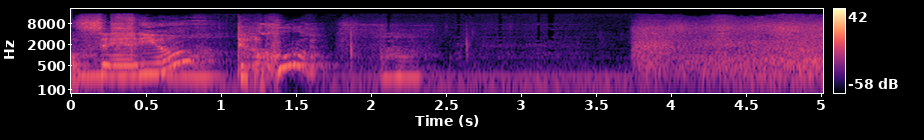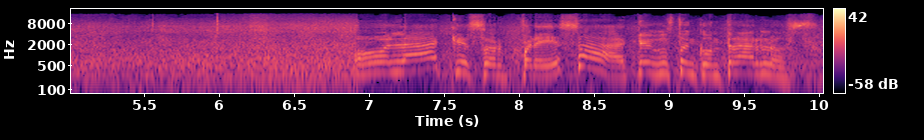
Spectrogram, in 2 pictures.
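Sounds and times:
ocean waves breaking on beach: 0:03.8 - 0:10.0.

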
